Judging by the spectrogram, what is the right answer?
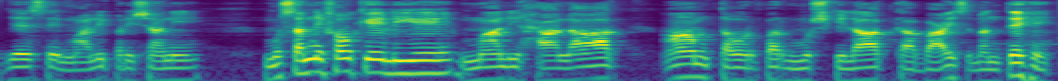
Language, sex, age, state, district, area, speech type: Urdu, male, 30-45, Bihar, Purnia, rural, spontaneous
